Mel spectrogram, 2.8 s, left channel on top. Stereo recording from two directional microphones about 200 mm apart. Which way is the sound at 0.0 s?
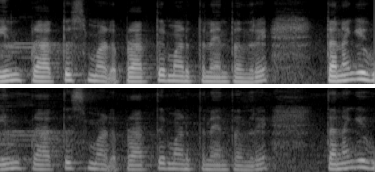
35° left (ahead or behind).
